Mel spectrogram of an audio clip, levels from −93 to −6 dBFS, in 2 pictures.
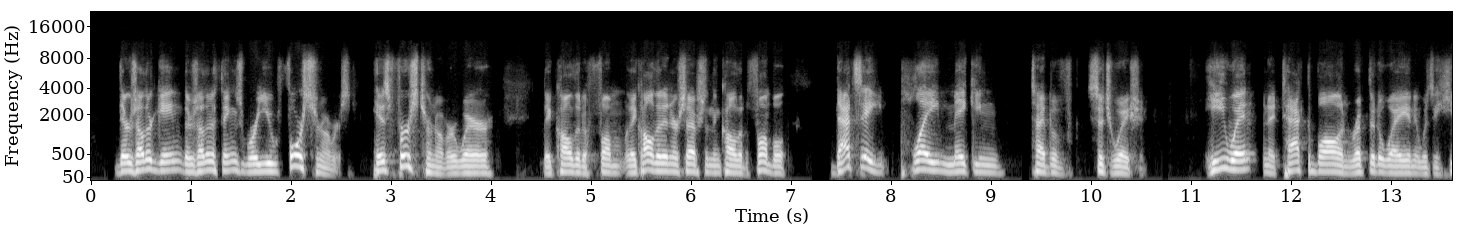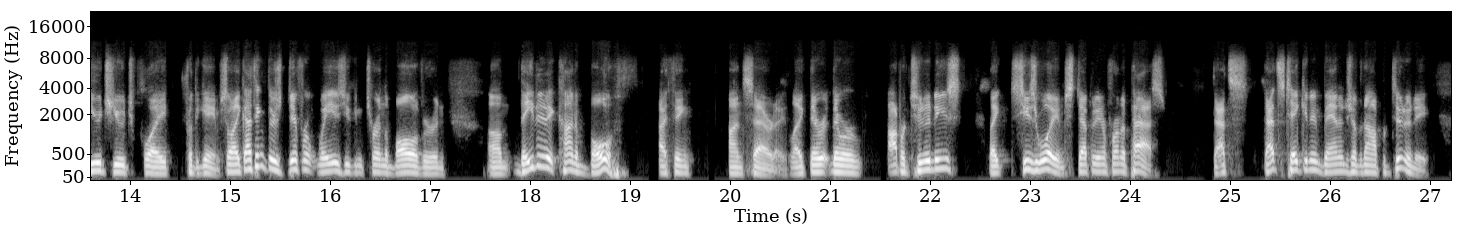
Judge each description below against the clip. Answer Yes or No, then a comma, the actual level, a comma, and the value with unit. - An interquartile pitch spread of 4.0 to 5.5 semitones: Yes, average, 4.3 semitones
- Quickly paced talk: Yes, fast, 225 wpm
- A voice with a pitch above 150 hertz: No, low, 135 Hz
